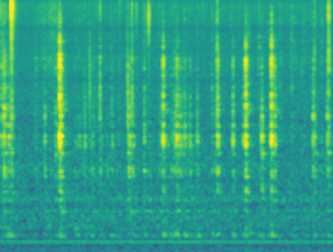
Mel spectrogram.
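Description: An orange silicone-coated balloon whisk with a metal handle has its wires tapped and plucked with long nails and fingertips, first held in hand and then lying on a table. Quiet, quick, bright ticking clicks sound in an irregular run, each dying away almost at once over a faint steady low hum.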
